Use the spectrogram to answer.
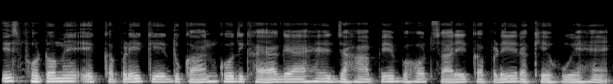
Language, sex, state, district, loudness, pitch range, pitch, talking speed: Hindi, male, Bihar, Patna, -15 LUFS, 115-130 Hz, 125 Hz, 185 wpm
